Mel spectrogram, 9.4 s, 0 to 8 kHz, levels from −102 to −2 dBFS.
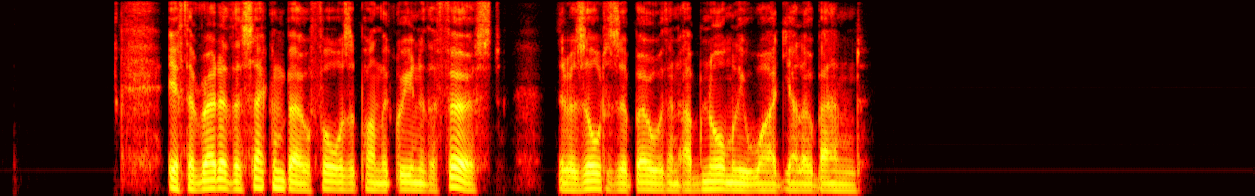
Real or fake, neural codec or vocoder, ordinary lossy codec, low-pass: fake; codec, 16 kHz, 16 kbps, FunCodec, trained on Chinese and English, 50 frames a second; none; none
